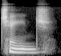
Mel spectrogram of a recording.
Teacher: you won't hear the d at the end unless there's a vowel after it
